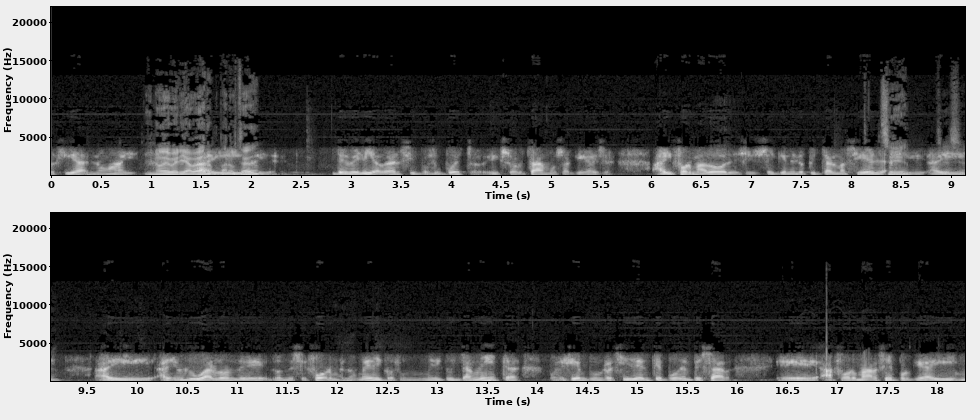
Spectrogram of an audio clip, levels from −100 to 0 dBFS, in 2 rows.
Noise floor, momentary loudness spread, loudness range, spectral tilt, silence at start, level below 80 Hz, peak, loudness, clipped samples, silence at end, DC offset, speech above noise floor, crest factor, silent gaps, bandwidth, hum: -47 dBFS; 11 LU; 3 LU; -6.5 dB/octave; 0 s; -66 dBFS; -4 dBFS; -25 LUFS; under 0.1%; 0 s; under 0.1%; 23 dB; 22 dB; none; 13.5 kHz; none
